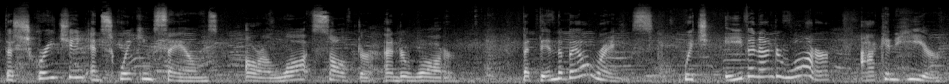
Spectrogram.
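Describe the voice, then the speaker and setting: A woman reading a children's storybook aloud in an expressive, animated storytelling manner, telling it as a first-person narrator. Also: mid-range voice, a little slow, music in the background. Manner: animated storytelling with acted sound effects.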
